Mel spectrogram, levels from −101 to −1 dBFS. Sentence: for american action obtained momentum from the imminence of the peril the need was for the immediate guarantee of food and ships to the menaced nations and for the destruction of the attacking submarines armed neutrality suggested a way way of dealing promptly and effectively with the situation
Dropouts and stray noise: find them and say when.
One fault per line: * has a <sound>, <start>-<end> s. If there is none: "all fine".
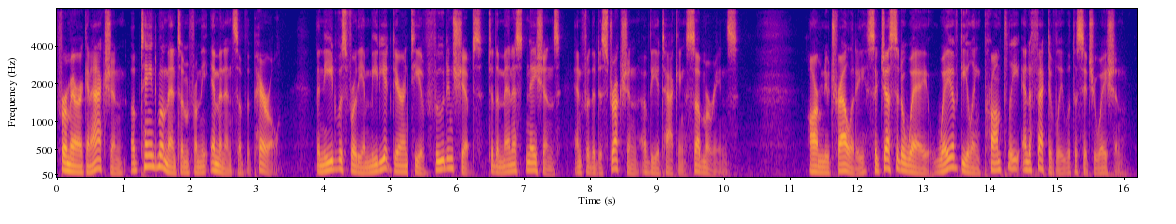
* has a dropout, 5.3-5.3 s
